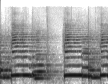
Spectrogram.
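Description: Alto saxophone playing the short phrase G, F, G, F, D (alto fingering) twice, with the F notes ghosted: the key is only half closed and the air held back, so each F barely sounds between the held G's before the phrase falls to the D. The second phrase starts just over a second in.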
